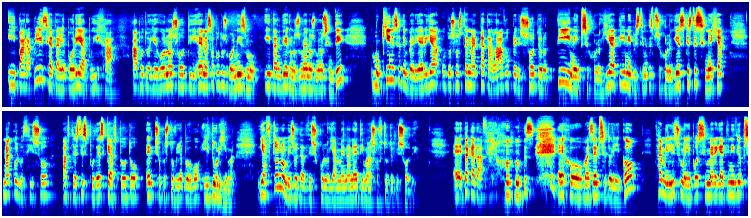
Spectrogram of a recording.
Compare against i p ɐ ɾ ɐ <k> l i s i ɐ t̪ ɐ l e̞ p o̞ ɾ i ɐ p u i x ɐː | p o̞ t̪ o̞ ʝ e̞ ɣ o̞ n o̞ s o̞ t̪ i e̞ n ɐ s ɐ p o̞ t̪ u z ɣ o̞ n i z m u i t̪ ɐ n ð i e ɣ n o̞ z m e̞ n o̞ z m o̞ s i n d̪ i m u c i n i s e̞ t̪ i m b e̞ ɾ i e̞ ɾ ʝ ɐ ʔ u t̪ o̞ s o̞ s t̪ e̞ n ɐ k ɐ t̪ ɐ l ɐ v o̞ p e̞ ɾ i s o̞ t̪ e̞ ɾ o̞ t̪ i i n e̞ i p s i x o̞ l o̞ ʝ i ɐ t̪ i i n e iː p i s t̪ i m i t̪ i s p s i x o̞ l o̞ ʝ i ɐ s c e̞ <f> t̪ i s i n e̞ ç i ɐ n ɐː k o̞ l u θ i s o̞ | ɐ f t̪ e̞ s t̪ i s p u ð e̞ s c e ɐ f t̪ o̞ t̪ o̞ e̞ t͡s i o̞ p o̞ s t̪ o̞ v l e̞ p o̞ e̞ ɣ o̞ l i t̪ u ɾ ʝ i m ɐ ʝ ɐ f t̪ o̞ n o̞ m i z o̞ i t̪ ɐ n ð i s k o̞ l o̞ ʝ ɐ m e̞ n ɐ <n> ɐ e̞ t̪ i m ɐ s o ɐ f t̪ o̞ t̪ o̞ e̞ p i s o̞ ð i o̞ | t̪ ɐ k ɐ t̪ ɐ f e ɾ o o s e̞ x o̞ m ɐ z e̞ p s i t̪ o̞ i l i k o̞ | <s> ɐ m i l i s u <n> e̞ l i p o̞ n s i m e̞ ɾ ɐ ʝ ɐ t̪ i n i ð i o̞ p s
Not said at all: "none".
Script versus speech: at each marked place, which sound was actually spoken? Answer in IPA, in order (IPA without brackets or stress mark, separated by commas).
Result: p, s, n, θ, m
